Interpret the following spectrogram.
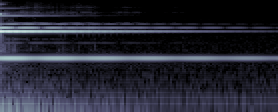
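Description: A single bright bell-like chime struck once and left ringing with several tones, fading away over about two seconds: the sound-effect sting of an intro logo reveal.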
